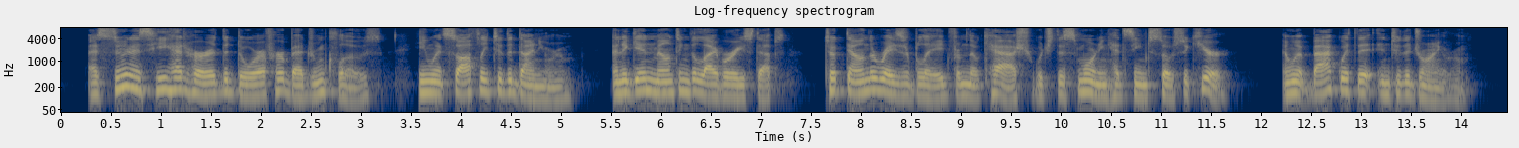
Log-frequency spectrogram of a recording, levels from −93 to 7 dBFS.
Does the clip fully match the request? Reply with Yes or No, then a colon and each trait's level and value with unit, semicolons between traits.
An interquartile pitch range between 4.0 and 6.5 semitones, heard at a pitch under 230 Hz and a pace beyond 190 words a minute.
Yes: average, 4.5 semitones; low, 135 Hz; fast, 205 wpm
